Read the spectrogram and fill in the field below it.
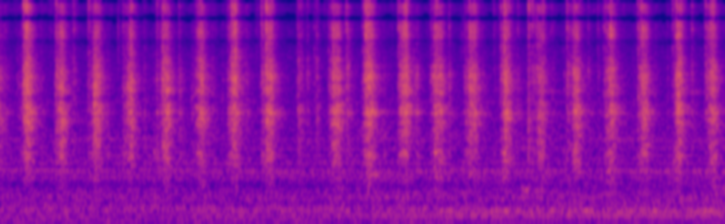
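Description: A pepper mill grinds over the surface of a marinated Alsatian baeckeoffe. It makes a steady rhythmic rasping, about two twists per second, loud and close with no talking.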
